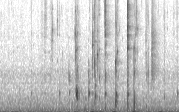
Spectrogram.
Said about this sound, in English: The priest now sprinkles a little holy water, and I do have a little holy water too.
